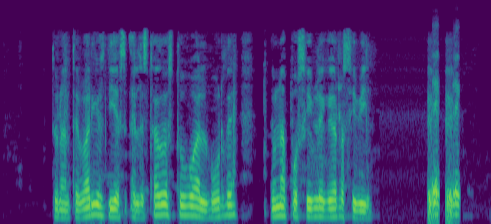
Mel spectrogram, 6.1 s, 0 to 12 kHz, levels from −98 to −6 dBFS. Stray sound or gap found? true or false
true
